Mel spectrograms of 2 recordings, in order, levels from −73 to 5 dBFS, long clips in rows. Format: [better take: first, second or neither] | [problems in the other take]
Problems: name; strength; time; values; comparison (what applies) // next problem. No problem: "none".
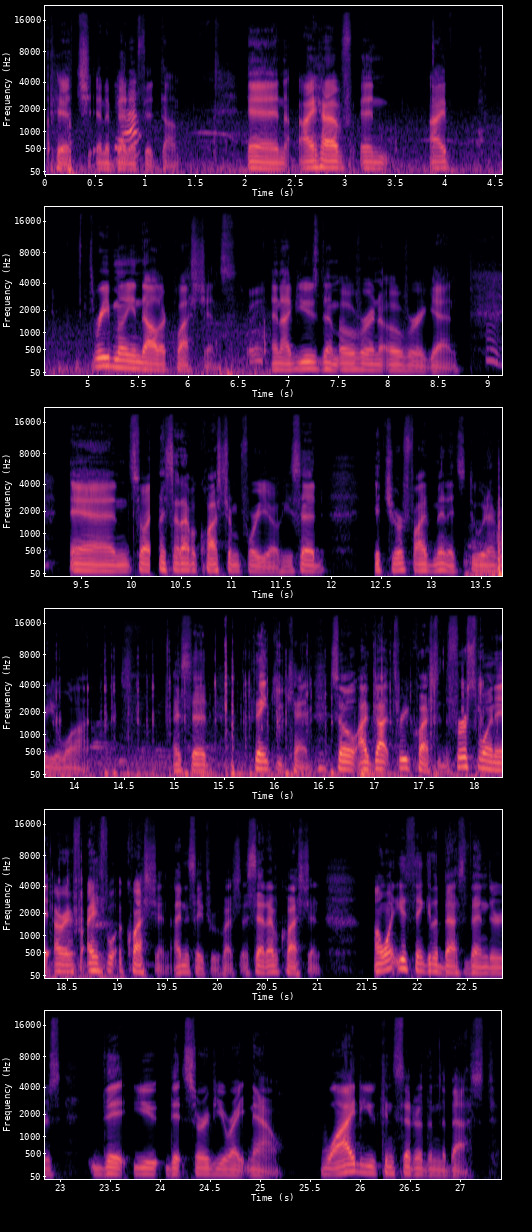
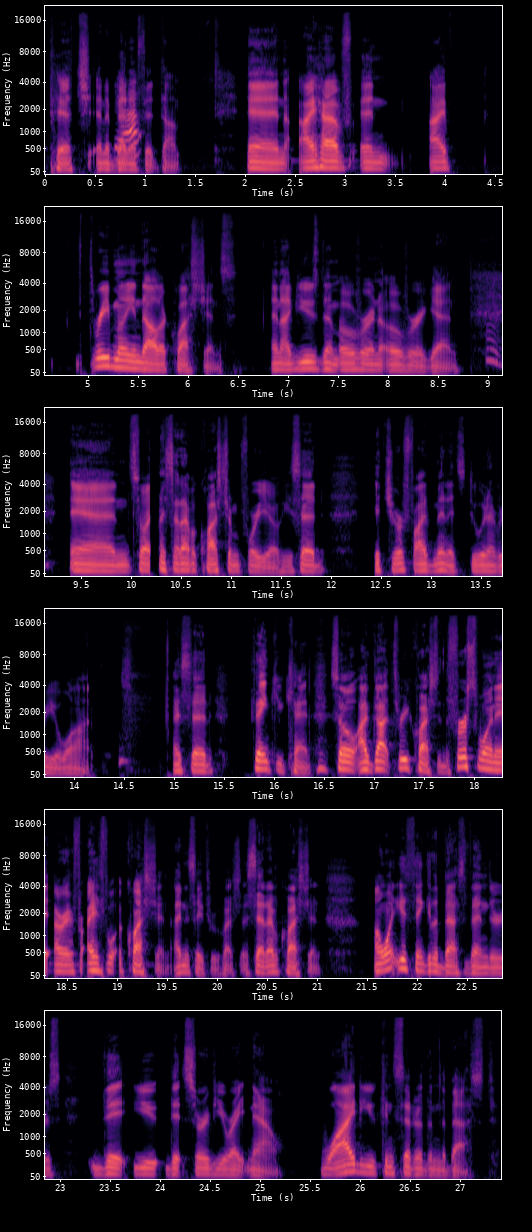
second | footsteps; faint; until 7 s; peak 10 dB below the speech // keyboard typing; noticeable; from 13 to 19 s; peak 4 dB below the speech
